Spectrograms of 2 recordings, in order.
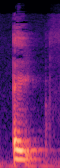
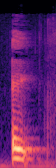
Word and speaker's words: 8th: And 8th has this TH sound. 8th. 8th.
